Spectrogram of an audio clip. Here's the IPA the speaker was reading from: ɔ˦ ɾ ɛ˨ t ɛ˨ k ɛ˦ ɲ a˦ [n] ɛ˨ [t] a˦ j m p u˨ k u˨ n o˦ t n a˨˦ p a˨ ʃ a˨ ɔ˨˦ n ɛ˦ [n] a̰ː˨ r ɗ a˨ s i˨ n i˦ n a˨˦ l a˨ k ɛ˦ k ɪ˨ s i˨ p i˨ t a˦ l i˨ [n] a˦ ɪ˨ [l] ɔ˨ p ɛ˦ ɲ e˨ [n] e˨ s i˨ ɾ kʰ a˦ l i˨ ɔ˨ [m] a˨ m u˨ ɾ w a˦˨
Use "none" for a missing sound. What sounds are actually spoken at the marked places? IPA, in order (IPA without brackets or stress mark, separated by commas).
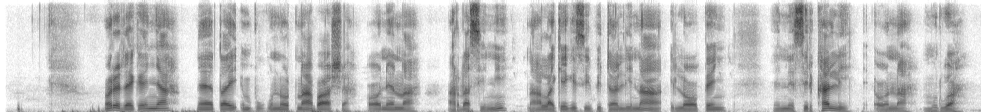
n, t, n, n, l, n, n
